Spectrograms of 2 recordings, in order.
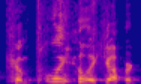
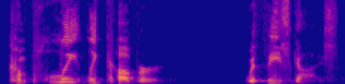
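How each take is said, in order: First: Laughing in the middle of the phrase; amused, breaking into a laugh. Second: Said in the usual way. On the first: Real, not acted. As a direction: laugh through the word covered. Repeats the finding with a laugh.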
